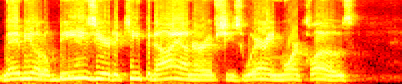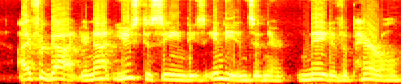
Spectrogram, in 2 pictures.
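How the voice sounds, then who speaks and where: A woman's put-on character voice, gruff and medium in pitch, at a moderate pace with very even loudness. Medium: read story. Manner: gruff, barking orders.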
